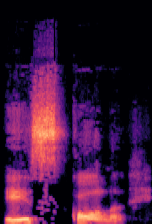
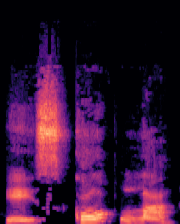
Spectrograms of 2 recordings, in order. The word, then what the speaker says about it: escola: Então, por exemplo, escola, escola. Qual que é a sílaba que eu pronunciei com mais força? Não foi o có?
